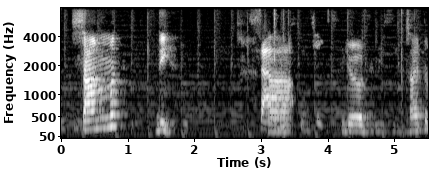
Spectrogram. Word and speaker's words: samedi: So it's samedi. You type it like this. So let me show you. So even though you have here ni, you don't read this one. Okay, so it's samedi. 2 syllables.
